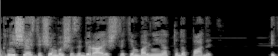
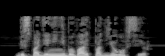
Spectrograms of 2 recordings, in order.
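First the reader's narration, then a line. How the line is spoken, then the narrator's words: Sad smiling voice. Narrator (Russian): грустно улыбнулась я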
